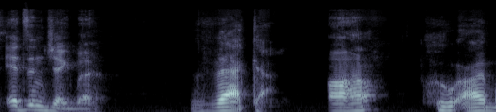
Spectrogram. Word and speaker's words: Njigba: Yeah, it's Njigba.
